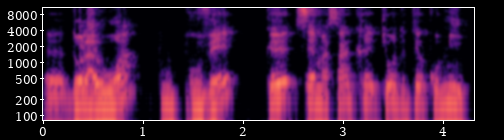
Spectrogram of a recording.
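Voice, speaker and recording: A man of Rwandan origin hosts a radio interview, cutting in politely but firmly to set the record straight. His voice is somewhat husky and sits a touch high. He speaks in a measured, deliberate way. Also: animated. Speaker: radio host.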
